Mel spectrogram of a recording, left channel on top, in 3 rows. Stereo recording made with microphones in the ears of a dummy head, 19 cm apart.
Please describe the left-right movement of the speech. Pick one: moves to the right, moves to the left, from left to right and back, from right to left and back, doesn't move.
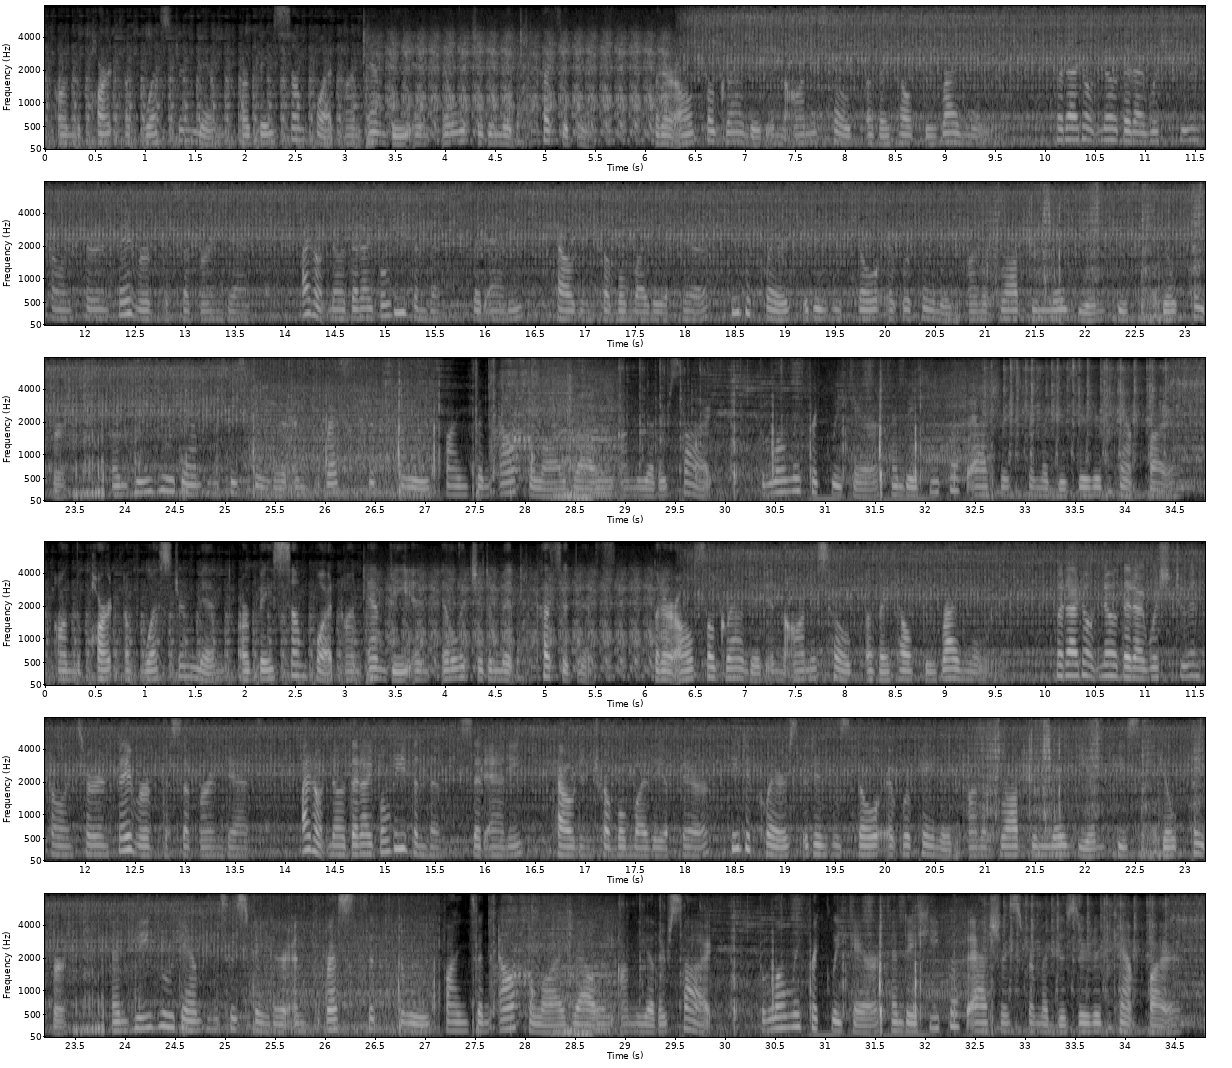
doesn't move.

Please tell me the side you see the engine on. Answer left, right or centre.
centre.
